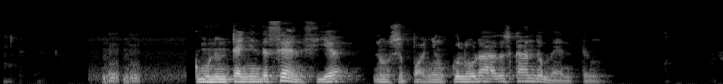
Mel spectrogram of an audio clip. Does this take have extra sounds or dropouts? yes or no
yes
